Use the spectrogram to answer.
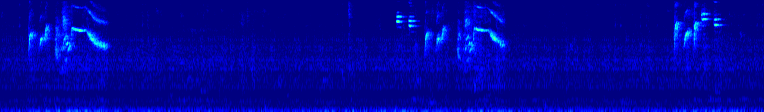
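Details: European goldfinch delivering three separate bursts of bright, rapid twittering song, each about a second long and spaced roughly three seconds apart, with sweeping liquid notes over soft hiss.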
